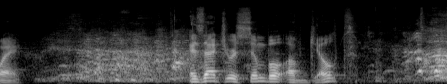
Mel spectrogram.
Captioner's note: laughter; more laughter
